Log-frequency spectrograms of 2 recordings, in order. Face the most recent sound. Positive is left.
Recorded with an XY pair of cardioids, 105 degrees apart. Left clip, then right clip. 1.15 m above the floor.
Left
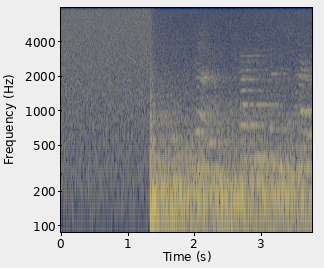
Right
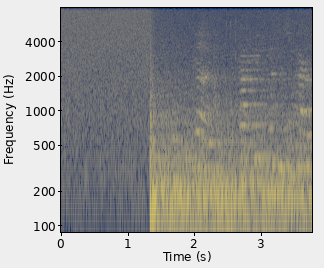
turn(degrees=-35)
